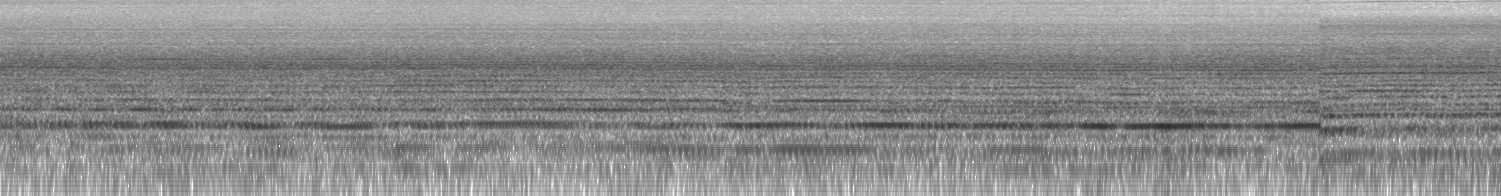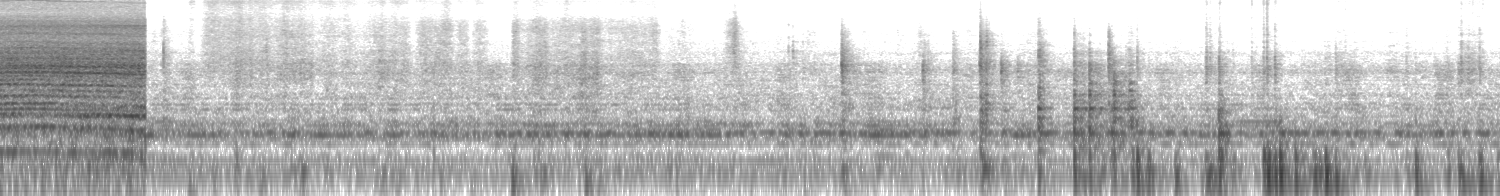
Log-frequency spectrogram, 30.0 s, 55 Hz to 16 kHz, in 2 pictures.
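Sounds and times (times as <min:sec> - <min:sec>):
drill with hole saw spinning: 0:00.0 - 0:16.5.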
